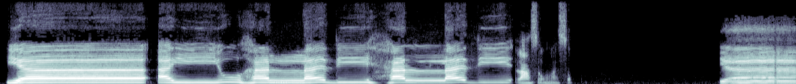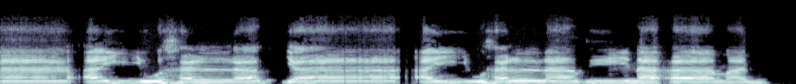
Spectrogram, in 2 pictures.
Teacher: alif lam syamsiah langsung masuk ke huruf syamsiahnya, ke huruf lamnya ya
